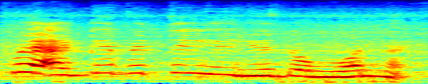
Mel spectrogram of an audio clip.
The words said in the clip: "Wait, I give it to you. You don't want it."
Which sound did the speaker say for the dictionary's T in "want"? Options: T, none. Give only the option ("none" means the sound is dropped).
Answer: none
